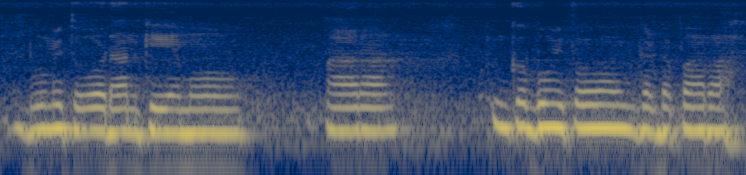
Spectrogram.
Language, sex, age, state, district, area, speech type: Telugu, male, 30-45, Telangana, Vikarabad, urban, spontaneous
